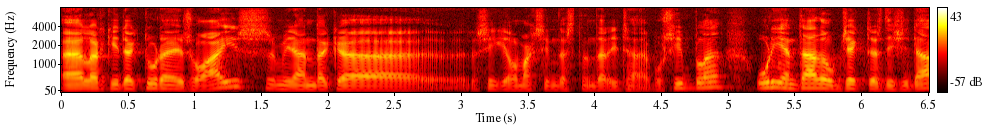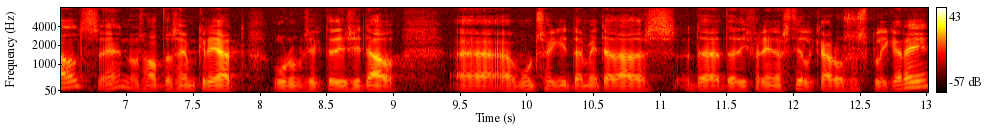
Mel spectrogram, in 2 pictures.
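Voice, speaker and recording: Speaking at a medium pitch, a man shows ordinary pitch variation. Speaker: archive director, conference speaker; conference speaker. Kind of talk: conference presentation. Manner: fast. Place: hall. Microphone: podium.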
